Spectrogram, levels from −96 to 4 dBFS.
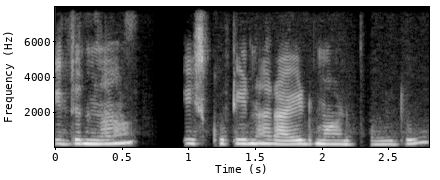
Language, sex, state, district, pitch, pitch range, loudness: Kannada, female, Karnataka, Dharwad, 215 Hz, 200-220 Hz, -15 LUFS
